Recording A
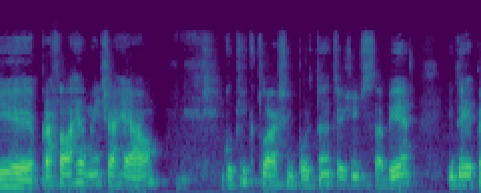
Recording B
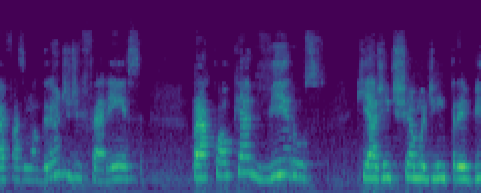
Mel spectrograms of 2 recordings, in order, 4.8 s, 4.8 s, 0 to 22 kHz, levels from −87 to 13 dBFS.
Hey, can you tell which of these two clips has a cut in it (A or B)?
A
